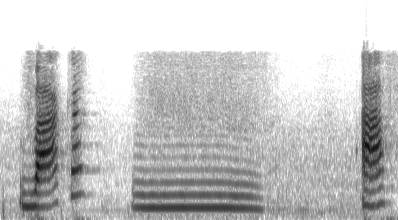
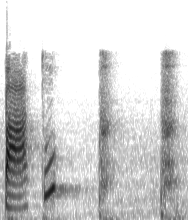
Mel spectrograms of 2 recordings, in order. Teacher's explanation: nós fazemos exatamente o mesmo movimento e a única diferença é que o som sai com voz e sem voz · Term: sons com voz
